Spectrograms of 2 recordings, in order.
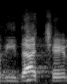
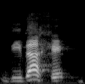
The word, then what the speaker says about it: Didache: Bueno, se pronuncia Didache. Lo tenemos ahora en español y se pone como didaje y es un libro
